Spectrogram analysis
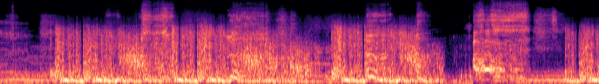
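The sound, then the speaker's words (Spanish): Gunshots fired at attacking wild beasts, a few loud, sharp bangs standing out from a dense, continuous roar of noise that stays loud throughout. “Dispare contra ellos antes de que ataquen, capitán.”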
